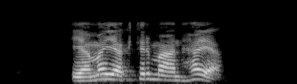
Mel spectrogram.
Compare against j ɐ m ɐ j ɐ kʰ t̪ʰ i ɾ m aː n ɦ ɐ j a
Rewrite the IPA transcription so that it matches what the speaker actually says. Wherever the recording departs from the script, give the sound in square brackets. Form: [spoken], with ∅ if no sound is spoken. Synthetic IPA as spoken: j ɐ m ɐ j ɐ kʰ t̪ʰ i ɾ m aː n ɦ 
